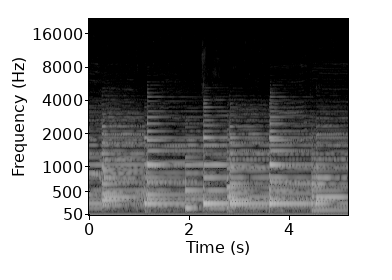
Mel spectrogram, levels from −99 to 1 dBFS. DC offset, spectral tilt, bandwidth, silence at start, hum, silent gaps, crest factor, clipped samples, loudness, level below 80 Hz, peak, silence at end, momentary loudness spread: 0.4%; -9 dB/octave; 5 kHz; 0 s; none; none; 16 dB; under 0.1%; -34 LUFS; -70 dBFS; -18 dBFS; 0 s; 7 LU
